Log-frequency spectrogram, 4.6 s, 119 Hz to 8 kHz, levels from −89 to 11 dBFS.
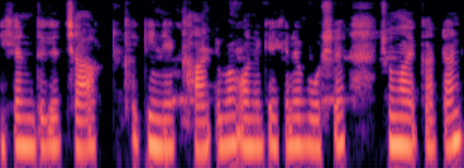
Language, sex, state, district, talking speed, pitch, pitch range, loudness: Bengali, female, West Bengal, Kolkata, 155 wpm, 210 Hz, 205-215 Hz, -18 LUFS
